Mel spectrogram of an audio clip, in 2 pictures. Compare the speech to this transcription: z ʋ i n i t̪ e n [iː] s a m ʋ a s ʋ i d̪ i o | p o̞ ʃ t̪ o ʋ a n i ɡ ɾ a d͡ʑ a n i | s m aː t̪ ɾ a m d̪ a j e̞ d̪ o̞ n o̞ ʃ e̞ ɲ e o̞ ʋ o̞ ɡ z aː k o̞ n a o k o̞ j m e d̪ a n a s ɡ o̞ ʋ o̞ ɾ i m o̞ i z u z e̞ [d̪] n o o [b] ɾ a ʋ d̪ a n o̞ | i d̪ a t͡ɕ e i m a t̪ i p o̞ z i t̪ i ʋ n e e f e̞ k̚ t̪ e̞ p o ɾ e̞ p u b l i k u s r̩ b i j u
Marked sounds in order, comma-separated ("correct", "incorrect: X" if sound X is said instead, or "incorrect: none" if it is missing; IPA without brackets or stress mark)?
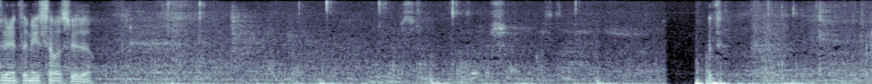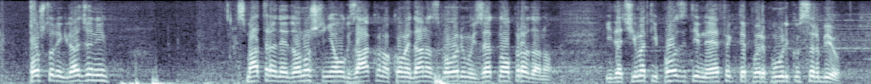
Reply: correct, incorrect: t̪, incorrect: p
